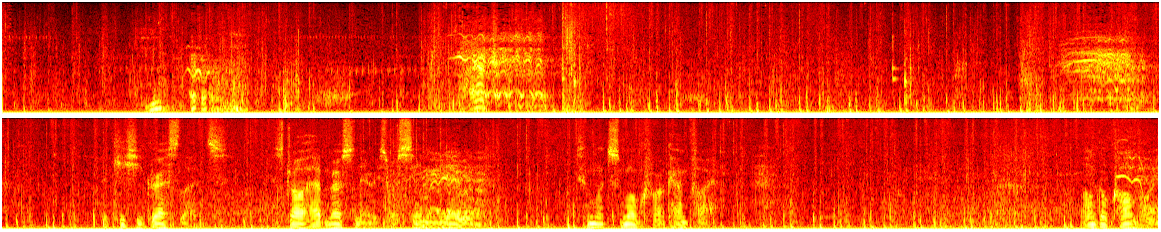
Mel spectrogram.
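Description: A horse gallops with thudding hooves.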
